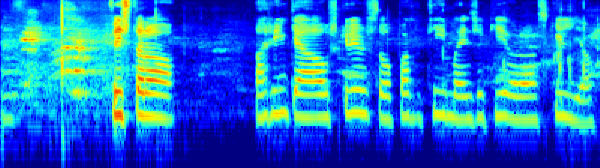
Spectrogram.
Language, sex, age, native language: Icelandic, male, 20-29, Icelandic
